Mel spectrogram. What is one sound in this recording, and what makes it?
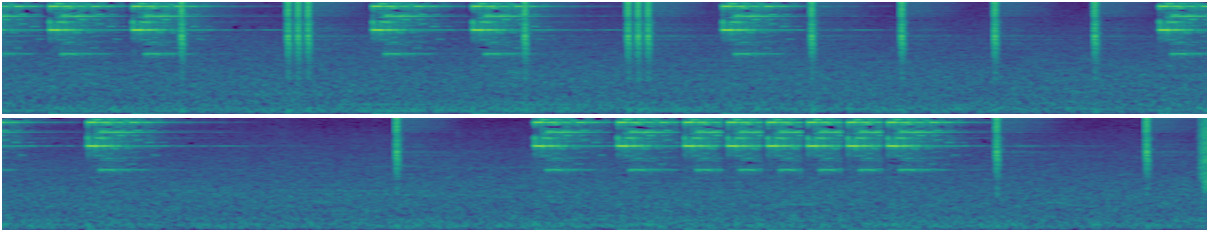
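Short electronic menu beeps chime in quick succession.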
